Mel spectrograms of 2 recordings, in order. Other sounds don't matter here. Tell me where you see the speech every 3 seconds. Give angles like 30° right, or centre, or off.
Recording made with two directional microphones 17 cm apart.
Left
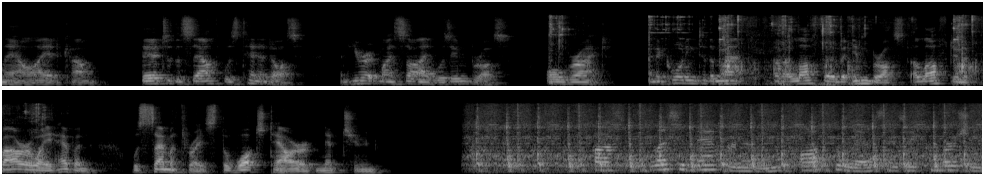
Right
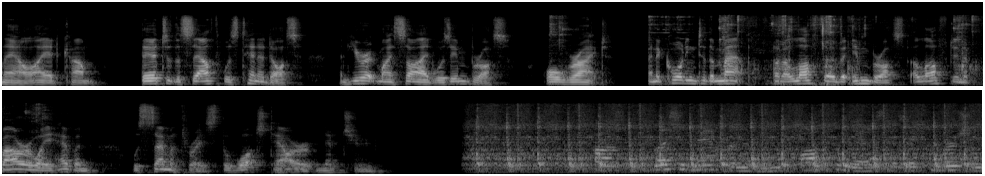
50° right, 50° right, 40° right, 10° left, 40° left, 50° left, 50° left.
